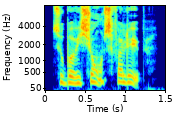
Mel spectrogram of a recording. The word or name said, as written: supervision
